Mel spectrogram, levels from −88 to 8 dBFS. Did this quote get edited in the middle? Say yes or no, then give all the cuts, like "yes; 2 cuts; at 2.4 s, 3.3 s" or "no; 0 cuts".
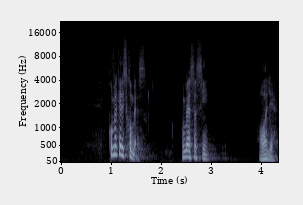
no; 0 cuts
